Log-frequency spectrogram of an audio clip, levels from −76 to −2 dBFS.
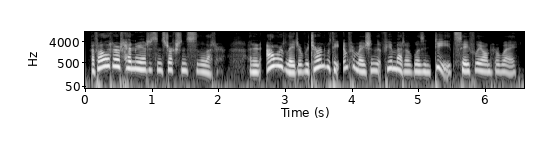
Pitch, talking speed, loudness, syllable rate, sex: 250 Hz, 220 wpm, -18 LUFS, 7.1 syllables/s, female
